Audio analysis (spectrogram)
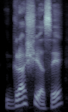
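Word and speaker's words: gracias: ধরুন প্রথম শব্দে অর্থাৎ গ্রাসিয়াসে জি এর পরে একটা কনসোনেন্ট আর আছে।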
